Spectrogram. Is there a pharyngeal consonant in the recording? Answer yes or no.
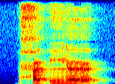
yes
